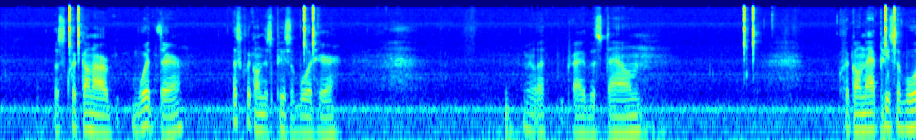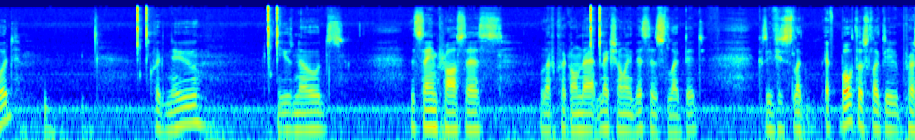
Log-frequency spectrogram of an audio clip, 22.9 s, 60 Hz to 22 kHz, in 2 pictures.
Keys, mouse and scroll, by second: 0.9 click, 3.8 click, 5.2-8.0 middle drag, 8.0 scroll, 9.3-11.3 drag, 13.2-13.6 drag, 14.8 click, 16.5 scroll, 17.1-18.9 middle drag, 18.9 click.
